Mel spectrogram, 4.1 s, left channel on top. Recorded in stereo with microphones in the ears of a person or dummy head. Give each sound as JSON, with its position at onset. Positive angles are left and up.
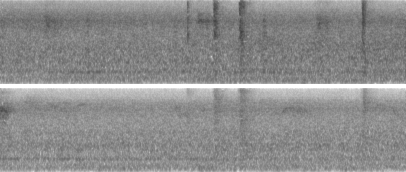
{"t": 1.9, "sound": "tearing paper", "side_deg": 55, "distance_m": 0.5}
